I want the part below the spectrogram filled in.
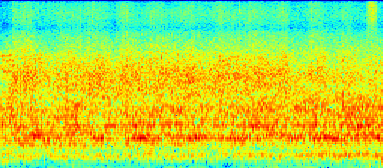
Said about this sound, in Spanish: Escuchar a parlamentarios gritarle cobarde, cobarde al presidente del gobierno es algo que no esperaba escuchar de ustedes.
